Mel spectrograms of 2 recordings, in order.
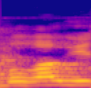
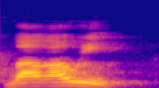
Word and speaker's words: Barawi: Bukan Burawi Ustaz, Barawi. Faham tak? Hak paling senang, hak kitab tak ada senang. Boleh faham tak ni? Ejaan betul daripada Barawi. Kitab Rumi, Burawi. Hak betul hak mana? Barawi.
